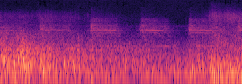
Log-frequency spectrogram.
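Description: A deep, rolling boom of thunder rumbles steadily throughout, loud, with a dense low roar and faint higher hiss drifting in and out. No voices are heard.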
